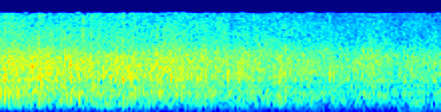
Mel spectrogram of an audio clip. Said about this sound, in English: But before we raise our glasses, I think could you please metaphorically raise your glass and a round of applause for Matthew Taylor.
